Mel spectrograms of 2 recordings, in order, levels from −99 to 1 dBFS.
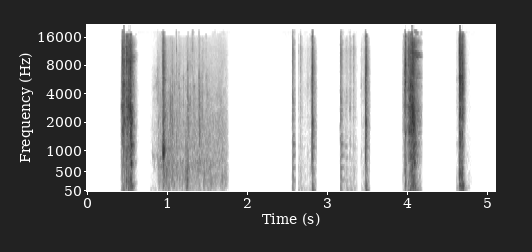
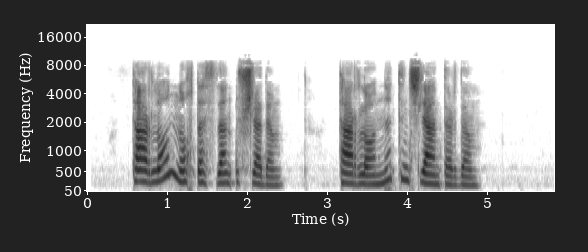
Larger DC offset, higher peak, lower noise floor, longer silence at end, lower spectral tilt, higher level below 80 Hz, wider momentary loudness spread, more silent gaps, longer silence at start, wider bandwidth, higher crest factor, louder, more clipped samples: neither; about the same, 0 dBFS vs 0 dBFS; second, -46 dBFS vs -77 dBFS; second, 0.4 s vs 0.95 s; second, 1.5 dB/octave vs -2 dB/octave; first, -60 dBFS vs -70 dBFS; first, 24 LU vs 15 LU; first, 1.81-2.42 s, 2.88-3.15 s, 3.37-3.42 s, 3.56-3.94 s, 4.20-4.61 s vs none; second, 0.4 s vs 0.55 s; first, 19.5 kHz vs 9.6 kHz; first, 26 dB vs 20 dB; about the same, -19 LUFS vs -19 LUFS; neither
